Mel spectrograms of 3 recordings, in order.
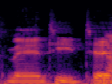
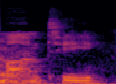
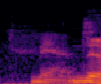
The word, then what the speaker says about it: Manti Te'o: That player, whose name I don't know how to pronounce properly, is Manti Te'o. – Sure. – Yeah. I believe it's, the general consensus is Manti Te'o. – Not Monty. Manti. – No. – Okay. – Yeah. – Manti Te'o.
